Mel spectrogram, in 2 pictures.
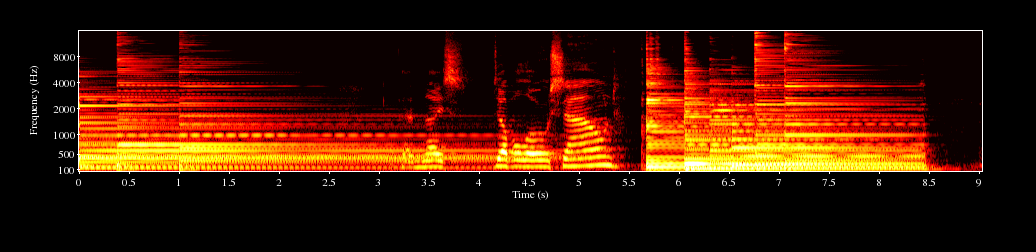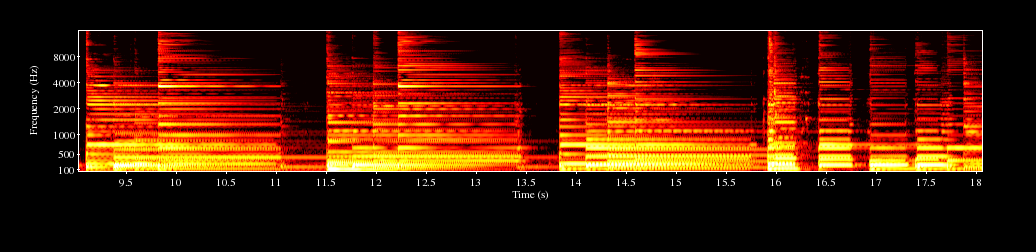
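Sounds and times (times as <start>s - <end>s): acoustic guitar chords: 0.0s - 18.0s.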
